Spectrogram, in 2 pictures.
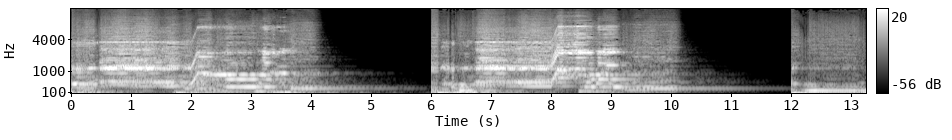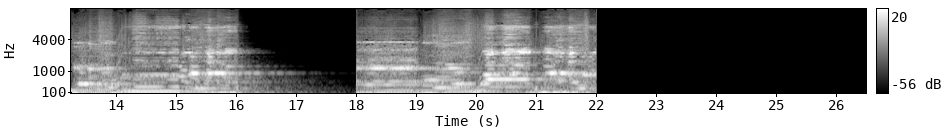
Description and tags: Sci-fi-003
Random scifi sounds created with Zebra2 only.
4 variations included.
robot, sci-fi, sfx, synth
